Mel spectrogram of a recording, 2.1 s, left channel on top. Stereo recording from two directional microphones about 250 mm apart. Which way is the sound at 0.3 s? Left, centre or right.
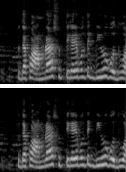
Centre.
